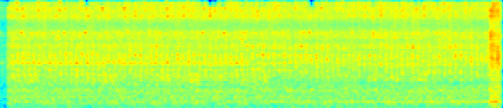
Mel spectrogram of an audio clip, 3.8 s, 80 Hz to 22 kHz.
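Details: Skoda B8 2.0 TDI EA288 (CRLB) diesel idling with its usual steady clatter, no belt squeal or chirp, after greasing the squeaky serpentine belt.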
